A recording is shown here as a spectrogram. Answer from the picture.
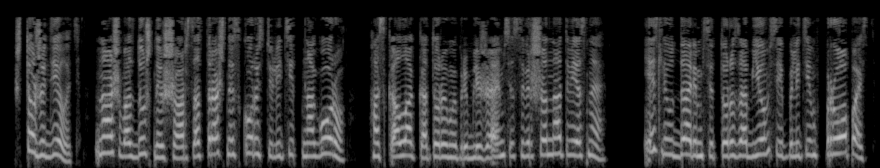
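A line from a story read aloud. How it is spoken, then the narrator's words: Shouted. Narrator (Russian): закричал Самоделкин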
